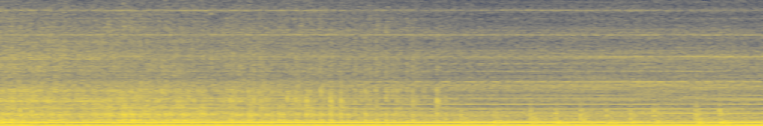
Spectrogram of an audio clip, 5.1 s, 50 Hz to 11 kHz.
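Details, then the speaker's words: Big bevel gears on a hobbing spindle at 165 RPM, about 8 thou added center distance: steady gear hum with faint irregular light rattle; gear rattle from small lash. "I don't know if you can hear that um above the machine it's making just a little bit of a rattle sound"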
